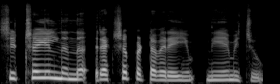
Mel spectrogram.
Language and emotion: Malayalam, neutral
